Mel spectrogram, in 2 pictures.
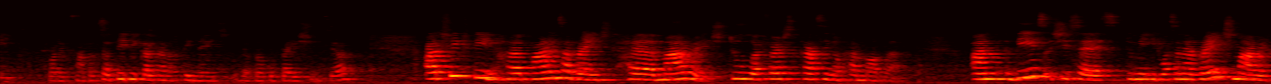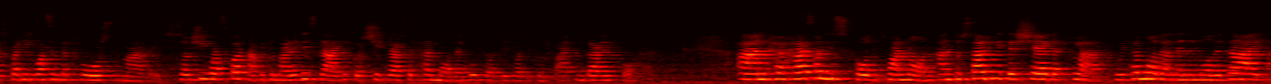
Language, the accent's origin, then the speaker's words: English; Madrid, Community of Madrid, Spain; I'm also from Madrid, and I grew up in a very different area of the city. Yeah. So I grew up in the kind of middle class center of the city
